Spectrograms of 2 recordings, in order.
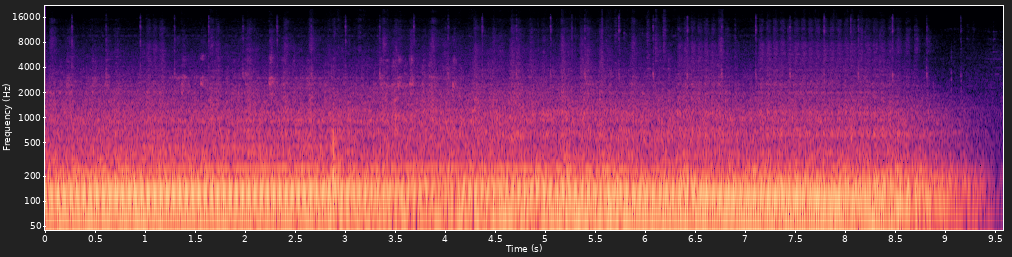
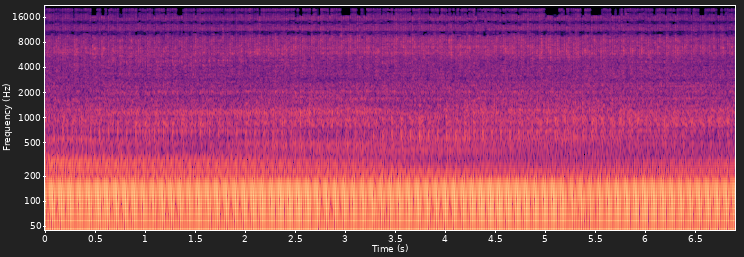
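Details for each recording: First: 2013 Scion FR-S engine before rebuild, the engine that blew: deep steady rumble with fast, uneven tapping about four per second until shutdown; knocking, cause not stated. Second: 2013 Scion FR-S after the owner rebuilt its blown engine: smooth, even idle after first start with steady low rumble, no knocks or ticks; sounds much better than before, healthy.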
